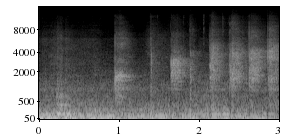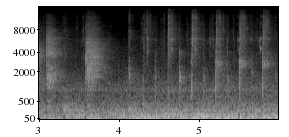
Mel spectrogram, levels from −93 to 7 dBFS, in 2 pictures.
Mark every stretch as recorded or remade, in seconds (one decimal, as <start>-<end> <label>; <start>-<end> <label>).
0.0-1.4 remade; 1.4-2.0 recorded; 2.0-4.0 remade; 4.0-6.0 recorded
